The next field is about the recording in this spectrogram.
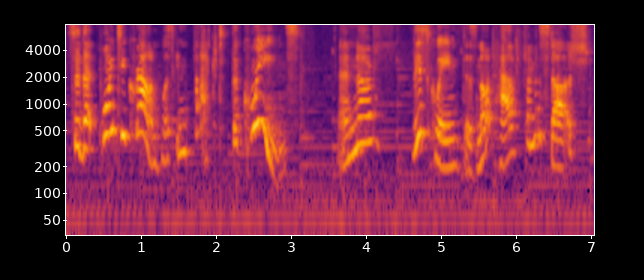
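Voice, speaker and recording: A woman's voice: high voice, big pitch swings, slow pace, a bit bright, soft background music. A woman in her thirties reads a picture book aloud to young children in a bubbly, exaggerated, giggly way as a storytime host. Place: small furnished indoor room.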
